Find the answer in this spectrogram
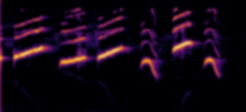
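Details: Oriental magpie-robin (kacer) masteran song: six strong whistled notes, long rising whistles alternating with short sharply down-slurred ones, about one every half second, with faint low hum beneath.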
